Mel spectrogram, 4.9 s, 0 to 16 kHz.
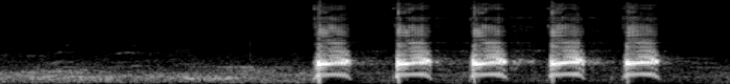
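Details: Kolkrabe (common raven) held at Schönbrunn Zoo, February 2020, recorded with a Panasonic camcorder: five evenly spaced, harsh, croaking calls about half a second apart, following a few seconds of low murmuring background.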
